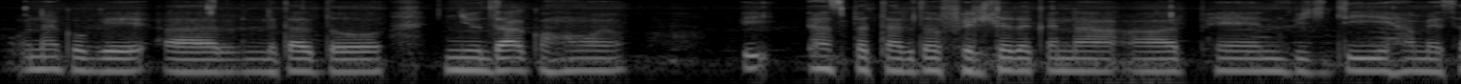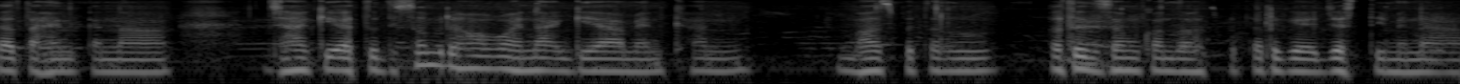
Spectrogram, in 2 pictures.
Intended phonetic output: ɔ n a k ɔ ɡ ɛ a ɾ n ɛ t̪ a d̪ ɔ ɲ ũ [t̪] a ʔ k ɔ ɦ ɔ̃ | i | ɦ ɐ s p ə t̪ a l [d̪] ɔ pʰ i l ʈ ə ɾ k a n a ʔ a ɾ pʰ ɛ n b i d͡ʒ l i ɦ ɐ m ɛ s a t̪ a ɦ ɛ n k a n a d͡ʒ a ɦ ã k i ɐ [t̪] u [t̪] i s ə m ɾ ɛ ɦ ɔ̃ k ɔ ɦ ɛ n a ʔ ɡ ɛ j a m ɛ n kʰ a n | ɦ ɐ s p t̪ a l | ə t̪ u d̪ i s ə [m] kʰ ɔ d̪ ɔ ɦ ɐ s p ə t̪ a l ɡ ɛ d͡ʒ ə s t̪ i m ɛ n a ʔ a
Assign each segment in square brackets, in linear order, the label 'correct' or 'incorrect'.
incorrect: d̪, correct, correct, incorrect: d̪, correct

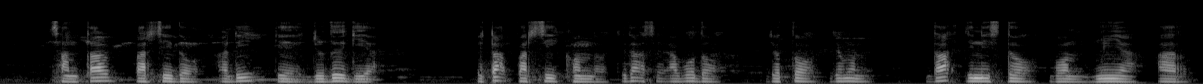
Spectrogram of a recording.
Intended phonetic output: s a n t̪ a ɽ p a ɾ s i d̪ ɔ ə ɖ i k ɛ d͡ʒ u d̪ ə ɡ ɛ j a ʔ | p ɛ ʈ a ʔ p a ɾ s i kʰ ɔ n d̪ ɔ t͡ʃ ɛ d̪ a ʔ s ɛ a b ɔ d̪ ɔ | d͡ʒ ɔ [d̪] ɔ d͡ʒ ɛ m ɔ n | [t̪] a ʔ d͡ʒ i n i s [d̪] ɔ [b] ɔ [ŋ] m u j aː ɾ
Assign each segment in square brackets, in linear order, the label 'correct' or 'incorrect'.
incorrect: t̪, incorrect: d̪, correct, correct, incorrect: n

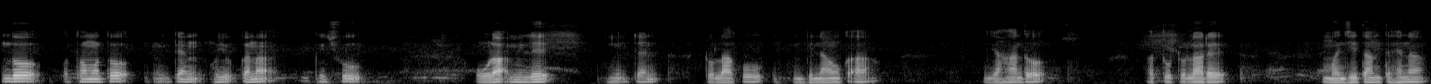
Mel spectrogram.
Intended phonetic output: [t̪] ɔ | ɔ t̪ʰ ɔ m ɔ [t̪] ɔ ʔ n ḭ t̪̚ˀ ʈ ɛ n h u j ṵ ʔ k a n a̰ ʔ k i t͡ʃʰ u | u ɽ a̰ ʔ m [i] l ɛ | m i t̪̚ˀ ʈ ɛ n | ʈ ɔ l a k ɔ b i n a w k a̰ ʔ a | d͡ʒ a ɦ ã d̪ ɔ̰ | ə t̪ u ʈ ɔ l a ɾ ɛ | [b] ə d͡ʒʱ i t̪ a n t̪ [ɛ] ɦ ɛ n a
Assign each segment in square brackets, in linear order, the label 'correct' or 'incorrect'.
incorrect: d̪, correct, correct, incorrect: m, correct

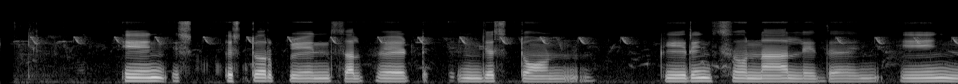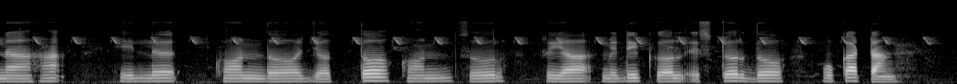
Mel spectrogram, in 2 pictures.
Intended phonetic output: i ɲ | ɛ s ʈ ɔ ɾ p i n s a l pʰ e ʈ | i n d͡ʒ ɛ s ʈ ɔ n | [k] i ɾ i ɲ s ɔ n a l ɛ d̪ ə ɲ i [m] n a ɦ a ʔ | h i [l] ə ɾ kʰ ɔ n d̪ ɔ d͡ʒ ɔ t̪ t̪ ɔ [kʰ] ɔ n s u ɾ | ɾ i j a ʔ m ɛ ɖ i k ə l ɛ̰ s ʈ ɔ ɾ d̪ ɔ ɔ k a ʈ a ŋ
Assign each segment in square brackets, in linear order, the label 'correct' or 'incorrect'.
correct, incorrect: ɲ, correct, correct

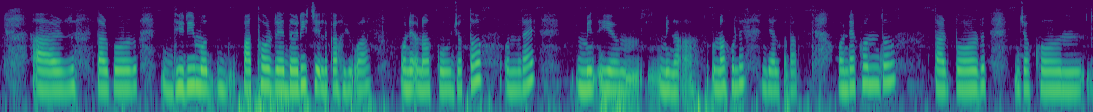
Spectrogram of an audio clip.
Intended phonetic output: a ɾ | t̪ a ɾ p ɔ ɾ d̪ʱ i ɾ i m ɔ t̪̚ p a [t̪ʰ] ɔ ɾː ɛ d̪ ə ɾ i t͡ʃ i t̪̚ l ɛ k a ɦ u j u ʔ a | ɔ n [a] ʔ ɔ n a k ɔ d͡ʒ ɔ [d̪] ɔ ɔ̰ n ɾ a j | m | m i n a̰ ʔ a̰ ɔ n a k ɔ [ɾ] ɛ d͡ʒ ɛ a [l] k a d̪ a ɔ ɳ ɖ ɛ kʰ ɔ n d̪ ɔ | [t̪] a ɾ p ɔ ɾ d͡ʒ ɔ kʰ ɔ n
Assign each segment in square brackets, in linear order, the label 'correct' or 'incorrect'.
correct, incorrect: ɛ, incorrect: t̪, incorrect: l, correct, correct

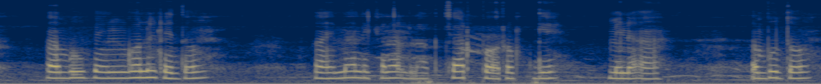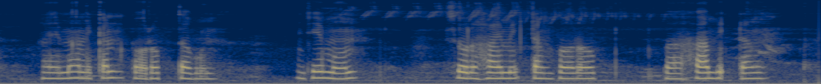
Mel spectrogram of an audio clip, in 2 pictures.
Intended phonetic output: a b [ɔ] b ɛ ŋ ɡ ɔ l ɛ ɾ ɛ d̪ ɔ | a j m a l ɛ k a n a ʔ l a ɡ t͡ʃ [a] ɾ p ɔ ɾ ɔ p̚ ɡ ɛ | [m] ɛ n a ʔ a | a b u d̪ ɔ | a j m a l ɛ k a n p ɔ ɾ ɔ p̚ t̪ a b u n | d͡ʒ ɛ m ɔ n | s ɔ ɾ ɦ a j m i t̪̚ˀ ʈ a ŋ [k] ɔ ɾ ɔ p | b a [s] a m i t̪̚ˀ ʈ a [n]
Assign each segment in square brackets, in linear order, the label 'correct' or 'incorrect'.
incorrect: u, correct, correct, incorrect: p, incorrect: h, incorrect: ŋ

